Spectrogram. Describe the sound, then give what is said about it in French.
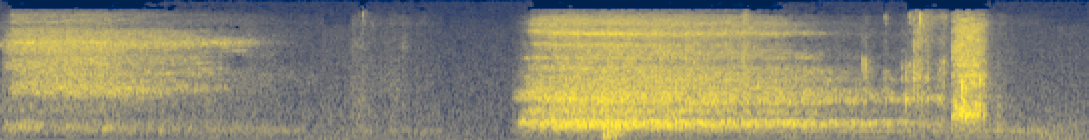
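Soft, airy breaths during a calm, spoken guided ritual: a breathy rush of over a second, a short pause, then a longer, fuller rush of air lasting a few seconds, quiet overall. “Une respiration.”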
